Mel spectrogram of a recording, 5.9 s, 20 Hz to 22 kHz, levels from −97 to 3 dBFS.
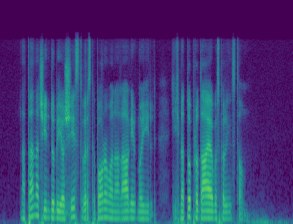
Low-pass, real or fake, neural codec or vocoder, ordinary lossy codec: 10.8 kHz; fake; codec, 24 kHz, 0.9 kbps, WavTokenizer, large speech release; Opus, 64 kbps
